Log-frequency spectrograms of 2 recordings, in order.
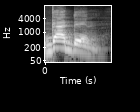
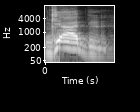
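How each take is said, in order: First: GARDEN with full "den"; English-style vowel ending on GARDEN; English pronunciation. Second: Sung, GARDEN as "gyaad-n"; sung, Jamaican syllabic N in GARDEN; Jamaican humming. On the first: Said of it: "we don't say happen". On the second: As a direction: hum the end of GARDEN. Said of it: "That is harming". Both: Shown as a demonstration.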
